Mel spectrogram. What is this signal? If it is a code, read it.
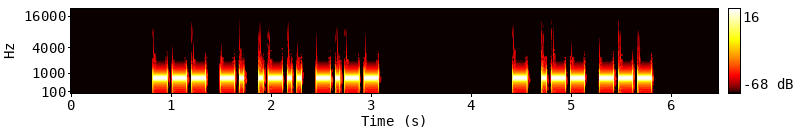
Morse code, heard as a keyed tone, about 25 wpm, 700 Hz. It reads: ONLY TWO
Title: 4x Word-Spacing - Sentences from Top 200 Words - 25wpm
